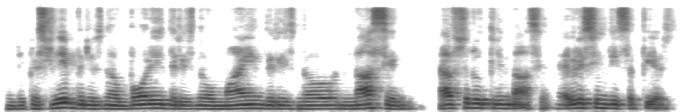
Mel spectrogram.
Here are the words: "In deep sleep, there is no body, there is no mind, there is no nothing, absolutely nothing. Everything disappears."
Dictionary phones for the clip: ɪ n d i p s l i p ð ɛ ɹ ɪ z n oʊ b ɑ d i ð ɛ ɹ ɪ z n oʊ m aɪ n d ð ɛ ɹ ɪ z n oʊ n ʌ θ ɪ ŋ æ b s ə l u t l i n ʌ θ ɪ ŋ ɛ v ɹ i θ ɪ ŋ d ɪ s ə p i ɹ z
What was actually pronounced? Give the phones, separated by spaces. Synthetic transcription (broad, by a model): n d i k s l i p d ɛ ɹ ɪ z n oʊ b ɑ d i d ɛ ɹ ɪ z n oʊ m aɪ n d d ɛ ɹ ɪ z n oʊ n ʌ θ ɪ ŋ æ b s ə l u t l i n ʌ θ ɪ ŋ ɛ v ɹ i s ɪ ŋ d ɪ s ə p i ɹ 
